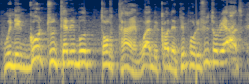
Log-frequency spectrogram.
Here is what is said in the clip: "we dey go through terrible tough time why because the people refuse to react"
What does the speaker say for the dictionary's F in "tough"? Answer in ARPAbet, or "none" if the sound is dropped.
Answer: P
